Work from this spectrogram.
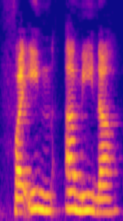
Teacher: نون ساکن کے بعد حمزہ ہے، اظہار ہوگا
